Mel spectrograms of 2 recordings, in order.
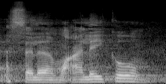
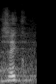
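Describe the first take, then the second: First: The greeting is said carefully and gently. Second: The greeting is said quickly and hurriedly.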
